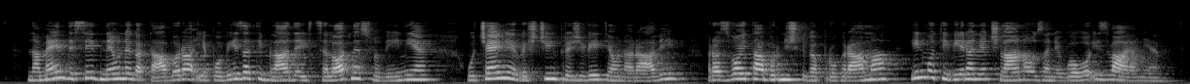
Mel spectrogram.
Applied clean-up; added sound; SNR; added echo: none; none; none; none.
